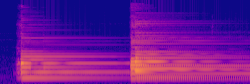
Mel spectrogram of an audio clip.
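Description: Two guitar notes, each made by a push-off with a simultaneous right index pluck, sound one after the other. Each has a clean attack and then rings on with a bright, sustained tone.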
